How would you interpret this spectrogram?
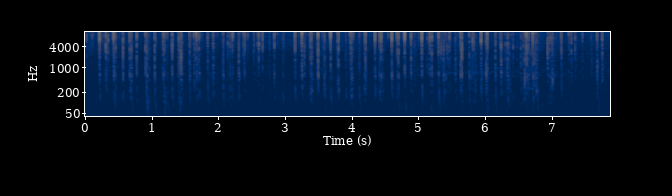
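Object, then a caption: Handbag covered in rigid plastic tiles. A hollow, closed handbag covered in rigid iridescent triangular holographic PVC tiles on a flexible backing is tapped and scratched fast with long painted fingernails. Dense, rapid clicks and taps run throughout, with sharp, bright attacks that die away almost at once, plus a few brief scratchy passages.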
